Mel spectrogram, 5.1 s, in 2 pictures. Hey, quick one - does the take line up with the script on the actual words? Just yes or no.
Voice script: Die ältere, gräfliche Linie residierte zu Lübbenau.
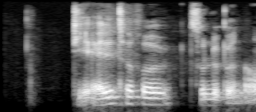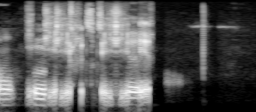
no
